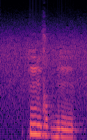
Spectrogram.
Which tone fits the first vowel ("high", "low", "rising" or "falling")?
high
